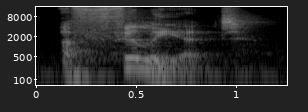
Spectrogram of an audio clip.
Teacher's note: A-fill-e-it. 4 syllables. Put the emphasis on the second syllable.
